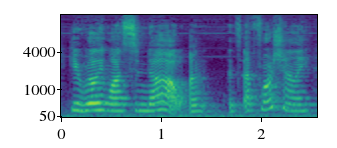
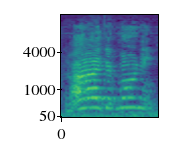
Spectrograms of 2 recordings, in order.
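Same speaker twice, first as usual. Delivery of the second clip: high, bright-voiced hellos; chirpy hellos to neighbors, acted out; cheerful neighbor greetings; 7 semitones higher than usual. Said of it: "They go like that".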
